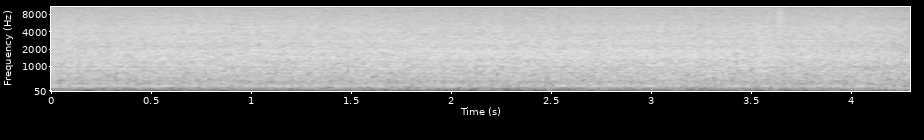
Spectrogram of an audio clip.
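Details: Refurbished Electrolux 4x4 vacuum cleaner with new filters and bags fitted, boost switched on and off: a steady, even rushing hum at constant pitch without rattles or surging; it smells slightly of carbon but sounds healthy; normal running.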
